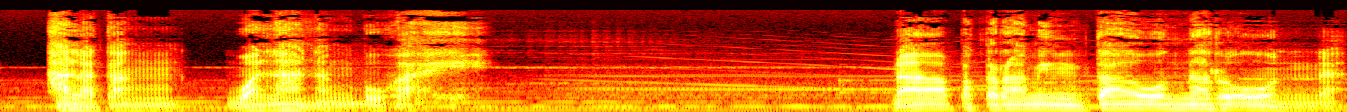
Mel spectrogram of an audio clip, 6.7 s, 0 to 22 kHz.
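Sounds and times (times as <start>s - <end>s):
speech: 0.3s - 2.5s, 4.4s - 6.7s
emergency vehicle siren wailing at a road accident scene: 1.9s - 6.7s.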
